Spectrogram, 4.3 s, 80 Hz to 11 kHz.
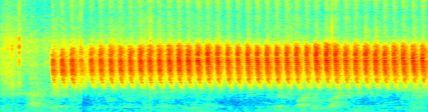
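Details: Hill prinia in the 'AK47 gunfire' song style, kept as tutor audio for white-rumped shamas; after a quiet half-second the bird bursts into a fast, even rattle of piercing high notes that continues steadily.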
